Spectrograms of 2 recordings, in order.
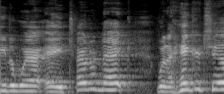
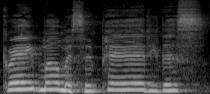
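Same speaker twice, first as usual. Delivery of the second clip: mock segment title; 3 semitones higher, 6 dB quieter, slower than usual. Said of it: "announcing a segment title".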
